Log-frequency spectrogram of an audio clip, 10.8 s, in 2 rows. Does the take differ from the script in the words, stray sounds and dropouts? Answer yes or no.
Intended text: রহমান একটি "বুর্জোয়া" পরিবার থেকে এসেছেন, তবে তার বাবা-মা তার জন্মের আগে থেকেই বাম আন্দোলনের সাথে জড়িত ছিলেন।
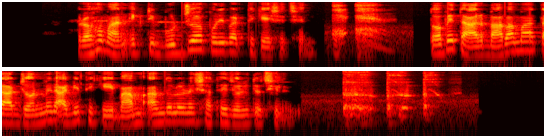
yes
